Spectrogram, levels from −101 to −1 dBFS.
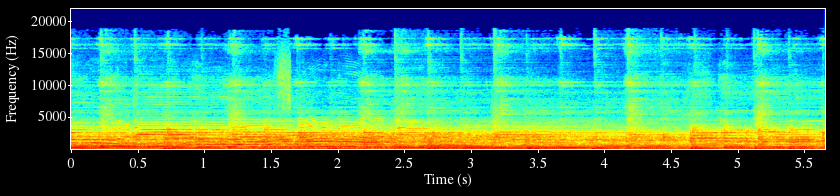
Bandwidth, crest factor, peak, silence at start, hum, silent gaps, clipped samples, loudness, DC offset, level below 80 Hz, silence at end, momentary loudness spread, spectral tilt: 18.5 kHz; 12 dB; 0 dBFS; 0 s; none; none; under 0.1%; -12 LUFS; under 0.1%; -26 dBFS; 0 s; 3 LU; -6 dB/octave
